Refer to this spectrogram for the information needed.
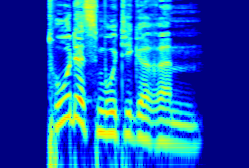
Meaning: strong dative masculine/neuter singular comparative degree of todesmutig
- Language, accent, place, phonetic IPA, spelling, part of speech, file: German, Germany, Berlin, [ˈtoːdəsˌmuːtɪɡəʁəm], todesmutigerem, adjective, De-todesmutigerem.ogg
